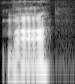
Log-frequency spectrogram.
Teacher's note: when it comes to third tone the way to do that is to just go low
